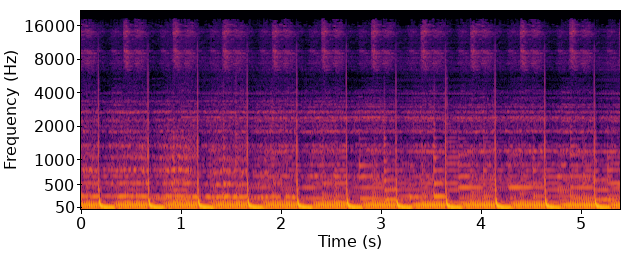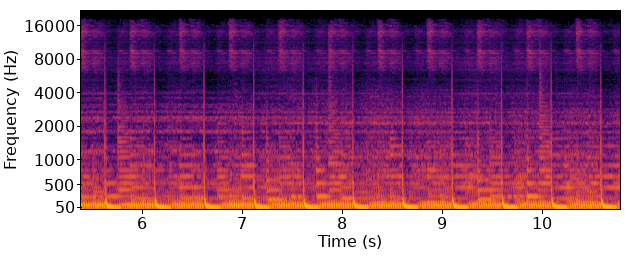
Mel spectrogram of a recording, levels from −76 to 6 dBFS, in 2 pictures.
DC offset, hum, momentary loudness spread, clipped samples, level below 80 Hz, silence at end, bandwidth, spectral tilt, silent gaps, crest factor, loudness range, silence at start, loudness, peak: under 0.1%; none; 1 LU; under 0.1%; -16 dBFS; 0 s; 19 kHz; -6.5 dB/octave; none; 8 dB; 0 LU; 0 s; -16 LUFS; -4 dBFS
